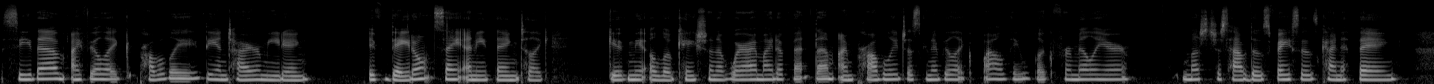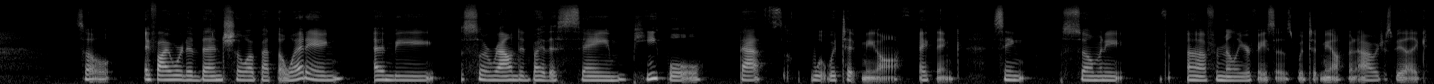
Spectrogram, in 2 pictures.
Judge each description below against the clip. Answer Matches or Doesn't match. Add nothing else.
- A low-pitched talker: Doesn't match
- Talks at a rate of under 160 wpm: Doesn't match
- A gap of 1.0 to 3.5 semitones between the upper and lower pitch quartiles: Matches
